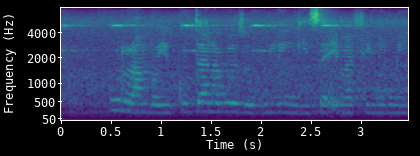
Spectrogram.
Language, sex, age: South Ndebele, female, 22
